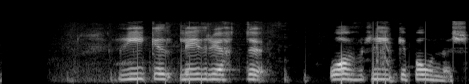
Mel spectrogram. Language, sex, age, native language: Icelandic, female, 30-39, Icelandic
